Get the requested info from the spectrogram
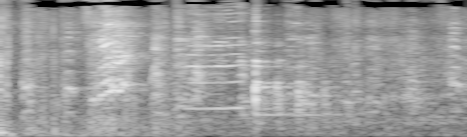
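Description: Chicken giving a few short clucking calls about half a second to a second and a half in.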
